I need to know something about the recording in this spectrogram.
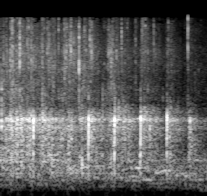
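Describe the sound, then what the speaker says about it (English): An audience at a public safety town hall meeting claps steadily, a dense wash of applause with a few sharper individual claps standing out. "Y'all gonna clap for that."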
